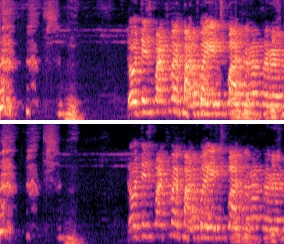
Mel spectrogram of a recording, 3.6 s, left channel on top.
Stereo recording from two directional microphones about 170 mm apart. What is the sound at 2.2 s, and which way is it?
Speech, 80° left.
